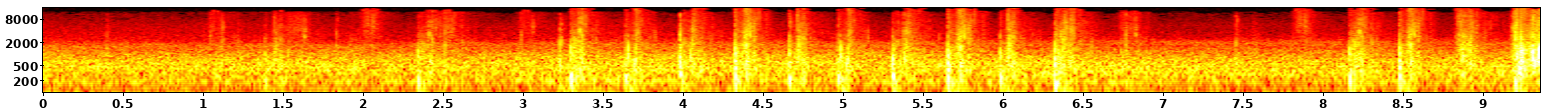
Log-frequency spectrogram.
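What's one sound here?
Footsteps thud steadily on rubble and pavement.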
